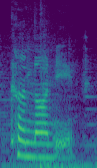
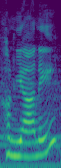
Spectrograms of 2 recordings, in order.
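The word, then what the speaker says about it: kunanyi: Kanani. It's pronounced Konyani.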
